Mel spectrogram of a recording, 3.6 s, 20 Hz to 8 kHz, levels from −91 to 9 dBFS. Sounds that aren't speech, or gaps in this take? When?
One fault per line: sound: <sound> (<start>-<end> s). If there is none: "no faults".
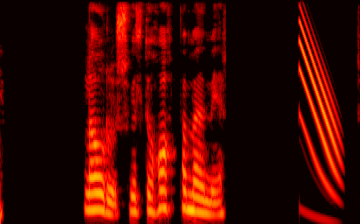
sound: chirp (3.0-3.5 s)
